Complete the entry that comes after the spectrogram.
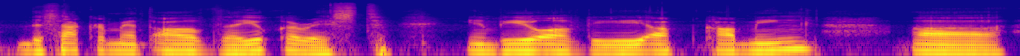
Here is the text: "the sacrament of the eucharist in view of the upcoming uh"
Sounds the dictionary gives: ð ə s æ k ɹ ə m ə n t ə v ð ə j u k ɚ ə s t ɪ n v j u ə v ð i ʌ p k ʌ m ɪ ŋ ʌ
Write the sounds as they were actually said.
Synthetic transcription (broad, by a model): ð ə s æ k ɹ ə m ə n t ə v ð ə j u k ɚ ə s t ɪ n v j u ə v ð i ʌ p k ʌ m ɪ ŋ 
